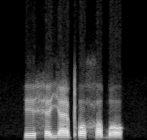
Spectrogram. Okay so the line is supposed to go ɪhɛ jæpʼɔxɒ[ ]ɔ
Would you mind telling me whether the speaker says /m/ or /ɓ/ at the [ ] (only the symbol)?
ɓ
